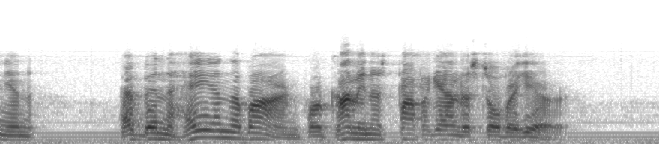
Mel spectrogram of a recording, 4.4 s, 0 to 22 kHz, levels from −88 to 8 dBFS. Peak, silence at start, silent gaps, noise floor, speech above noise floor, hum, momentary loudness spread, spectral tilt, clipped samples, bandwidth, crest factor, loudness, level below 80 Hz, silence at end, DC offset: -2 dBFS; 0 s; none; -45 dBFS; 26 dB; none; 9 LU; -8 dB/octave; under 0.1%; 6 kHz; 18 dB; -19 LUFS; -50 dBFS; 0.6 s; under 0.1%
